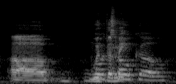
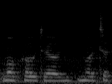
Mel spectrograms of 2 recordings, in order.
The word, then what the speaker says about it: Motoko: Motoko. That's what I said. No, you said Makoto. See, this is now you got me. I know how to say it. Now you got me saying it. Motoko.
